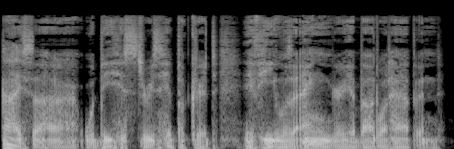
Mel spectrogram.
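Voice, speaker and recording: An extremely deep, gravelly brooding wanderer. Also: male voice, heavy reverb, heavily acted. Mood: cold, judging. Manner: cryptic, deliberate, clipped fragmentary phrases. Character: grim, brooding wasteland wanderer, solemn and judging. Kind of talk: video game character dialogue.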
